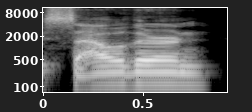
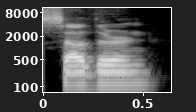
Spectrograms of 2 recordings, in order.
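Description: First: It is said the Canadian way. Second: It is said the American way. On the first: "in Canada, we would say Southern" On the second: "you go to the States and you learn that it's Southern"

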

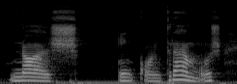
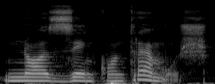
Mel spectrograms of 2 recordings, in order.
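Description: First: The two words are said separately. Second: The two words are run together. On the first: "to split the words and say" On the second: "it's really normal to put them together and say"

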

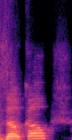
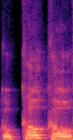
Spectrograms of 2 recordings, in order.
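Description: First: The name begins with a th sound. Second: The name begins with a hard k sound. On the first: The speaker calls it right. "it's actually" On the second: The speaker calls it wrong. "So it's not a hard C"

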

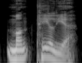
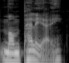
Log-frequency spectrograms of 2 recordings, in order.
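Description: First: The name is said the plain English way. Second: The name is said like the French city. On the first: The speaker calls it right. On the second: The speaker calls it wrong.

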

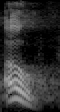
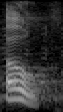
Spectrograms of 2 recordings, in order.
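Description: No difference in how they are said.

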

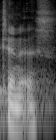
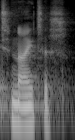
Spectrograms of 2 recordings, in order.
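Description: First: The word is pronounced the British way. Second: The word is pronounced the American way. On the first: The speaker calls it right. "we say tinnitus" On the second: The speaker calls it wrong. "They say tinnitus"

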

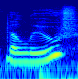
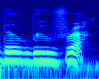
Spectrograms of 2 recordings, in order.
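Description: First: The final R sound is left silent. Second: The final R sound is clearly pronounced. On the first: The speaker calls it wrong. "I always thought you pronounced this the Louvre" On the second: The speaker calls it right. "it's actually the Louvre. Like, there's an R in it"

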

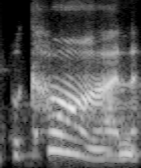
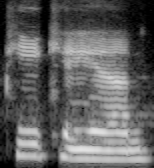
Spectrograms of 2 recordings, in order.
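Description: First: It uses the northern-style pronunciation of the word. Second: It uses the southern-style pronunciation of the word. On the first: The nut is being sold at a high price to northern buyers. "if he were trying to price it high and selling to what he called Yankees up north, he'd say pecan" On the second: The nut is being sold to local buyers in the South. "if he was down in South Georgia, where we're from, he'd say pecan"

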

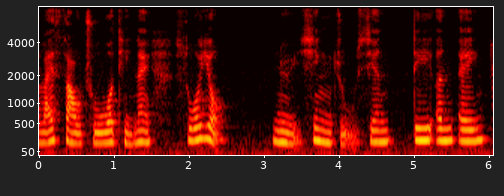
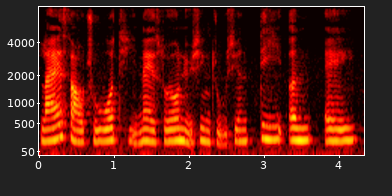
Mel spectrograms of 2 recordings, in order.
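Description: First: It is said slowly. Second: It is said fast.

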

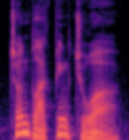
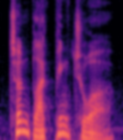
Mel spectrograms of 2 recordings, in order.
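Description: The two takes are said the same way.

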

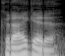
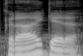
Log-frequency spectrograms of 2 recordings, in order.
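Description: First: It is said at a faster speed. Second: It is said at a moderate speed.

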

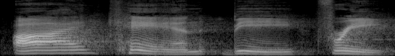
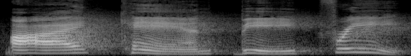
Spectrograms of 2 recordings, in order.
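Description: First: It is said at normal volume. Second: It is said loudly and forcefully.

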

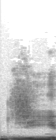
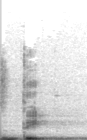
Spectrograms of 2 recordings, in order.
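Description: First: The D sounds like 'dj' before the vowel. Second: The D is a plain 'd' before the vowel. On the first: The speaker calls it wrong. "não tem esse som de no espanhol" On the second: The speaker calls it right. "então falamos de"

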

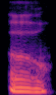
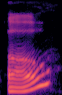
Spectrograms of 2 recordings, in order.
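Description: First: The voice falls flatly at the end. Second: The voice rises like a question.

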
